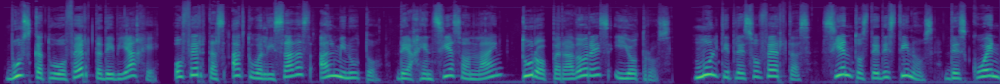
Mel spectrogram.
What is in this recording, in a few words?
spanish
